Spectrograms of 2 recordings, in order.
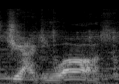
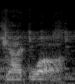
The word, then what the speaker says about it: Jaguar: It's Jaguar, not Jaguar. Kind of how it's spelled.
